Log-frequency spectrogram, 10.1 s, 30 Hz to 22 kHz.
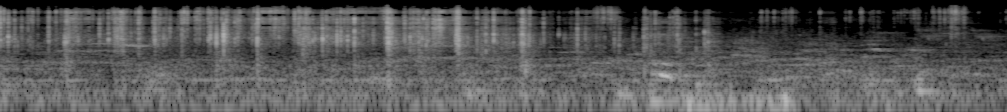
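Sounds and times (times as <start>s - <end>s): plastic wrapper crinkling: 0.0s - 7.2s.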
